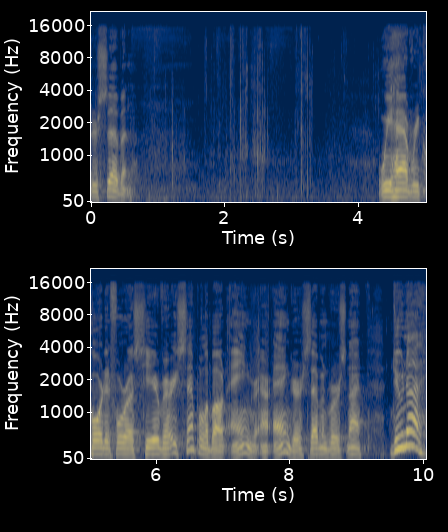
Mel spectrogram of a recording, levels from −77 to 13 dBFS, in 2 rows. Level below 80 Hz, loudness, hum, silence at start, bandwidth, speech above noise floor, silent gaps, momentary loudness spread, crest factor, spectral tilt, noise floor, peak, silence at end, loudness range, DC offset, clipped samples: -60 dBFS; -17 LUFS; none; 0 s; 16 kHz; 38 dB; none; 9 LU; 18 dB; -5.5 dB/octave; -53 dBFS; 0 dBFS; 0 s; 10 LU; under 0.1%; under 0.1%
